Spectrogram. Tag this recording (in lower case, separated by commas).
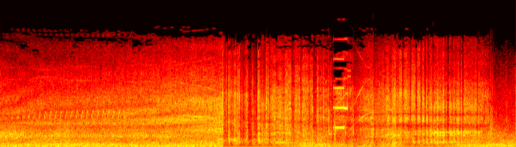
outside, rural or natural, aircraft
